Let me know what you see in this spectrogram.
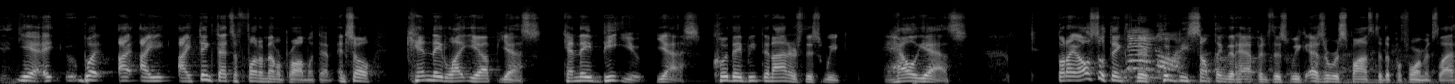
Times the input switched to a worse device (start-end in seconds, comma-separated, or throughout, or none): none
